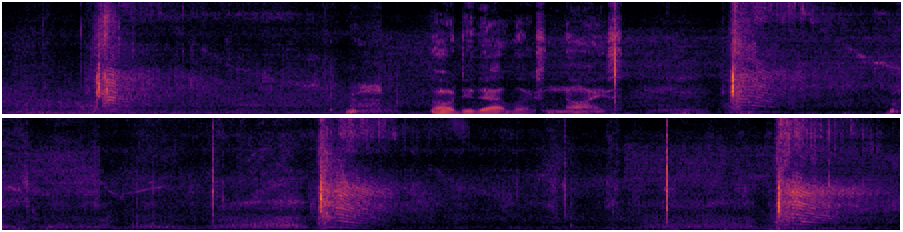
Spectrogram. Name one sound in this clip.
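A fishing reel whirs as line pays out.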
